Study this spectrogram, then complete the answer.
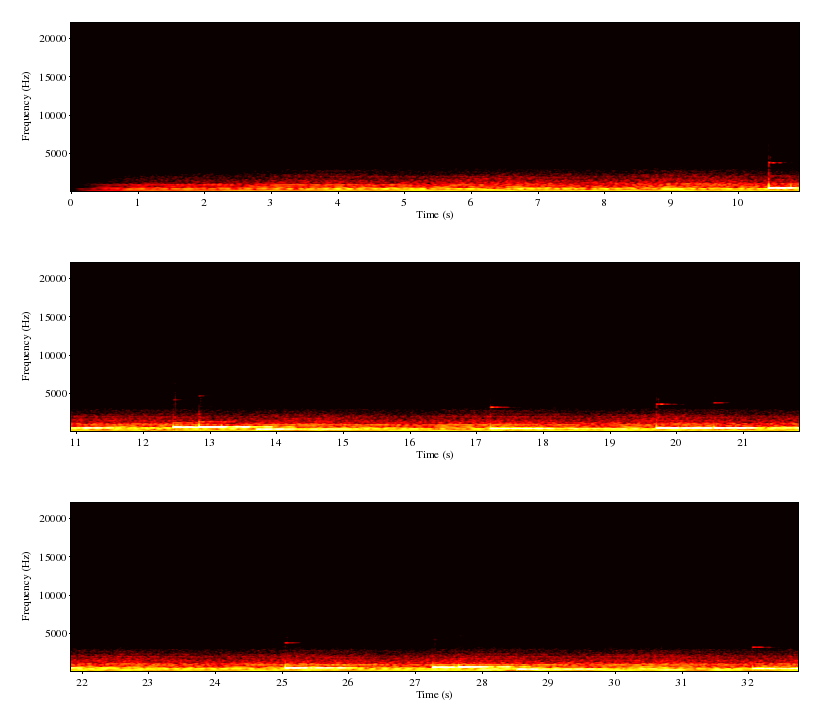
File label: Cinematic Hope - Orchestral Ending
